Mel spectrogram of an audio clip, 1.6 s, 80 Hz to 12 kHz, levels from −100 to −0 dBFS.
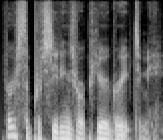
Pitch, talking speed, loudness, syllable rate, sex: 105 Hz, 330 wpm, -16 LUFS, 7.6 syllables/s, male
